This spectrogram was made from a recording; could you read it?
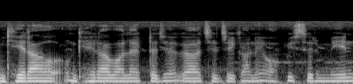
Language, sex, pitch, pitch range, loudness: Bengali, male, 150 Hz, 145-155 Hz, -17 LUFS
